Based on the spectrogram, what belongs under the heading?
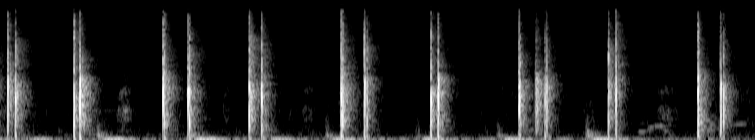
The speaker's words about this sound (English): Oh, man, you're not clapping along.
